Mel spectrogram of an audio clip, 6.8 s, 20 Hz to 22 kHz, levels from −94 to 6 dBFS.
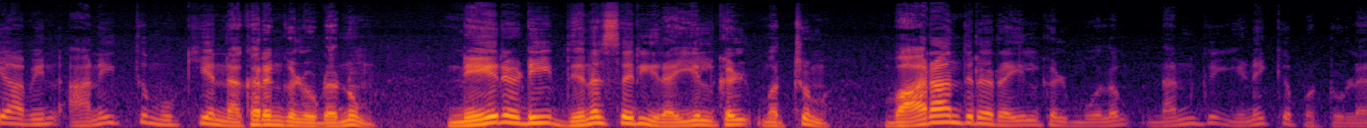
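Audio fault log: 1.0–3.83 s, automatic gain falling: the speech sinks steadily by about 4 dB, with the room noise behind it dropping by the same amount. The gain control judged the input too loud or its background noise too strong and eased its gain down over nearly three seconds.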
